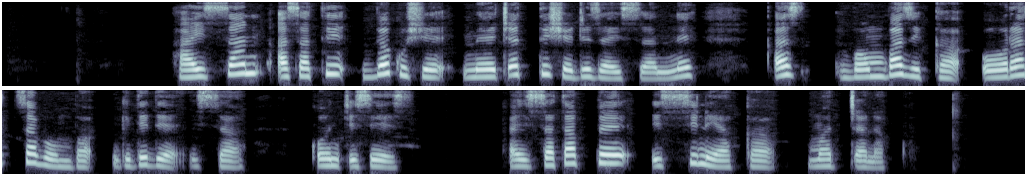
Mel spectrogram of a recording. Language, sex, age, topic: Gamo, female, 36-49, government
